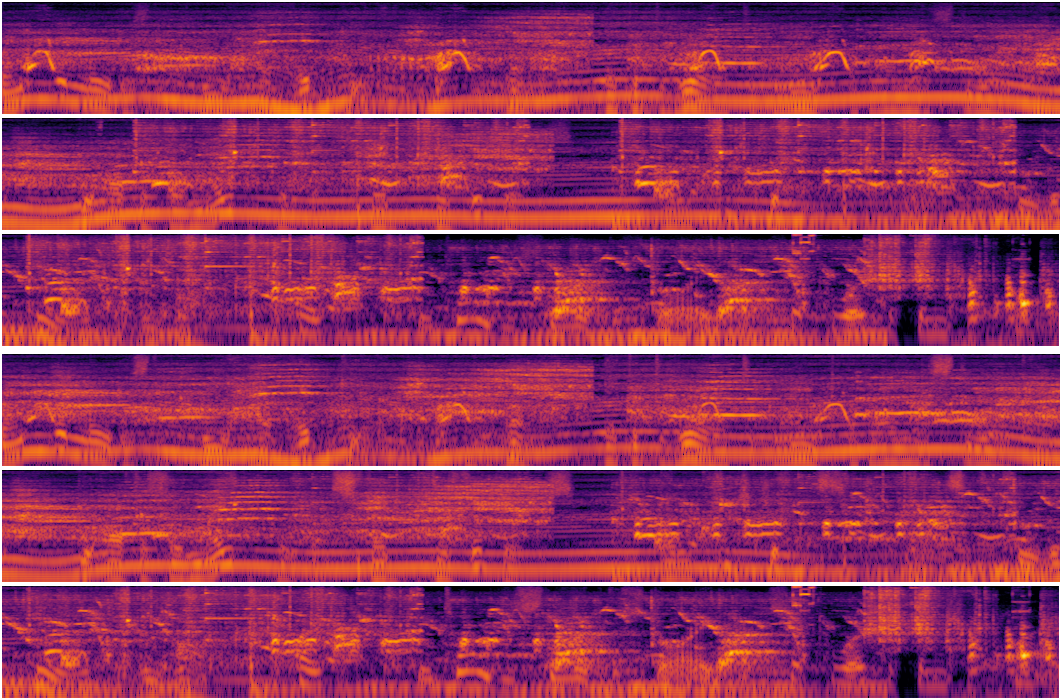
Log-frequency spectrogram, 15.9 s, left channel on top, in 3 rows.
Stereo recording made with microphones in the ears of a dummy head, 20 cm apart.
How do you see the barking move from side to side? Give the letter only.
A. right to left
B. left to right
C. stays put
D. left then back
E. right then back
B.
